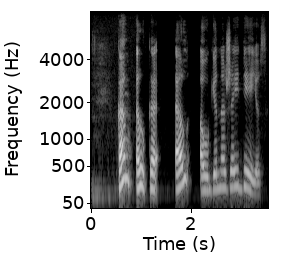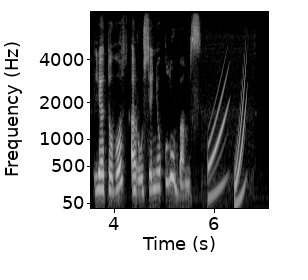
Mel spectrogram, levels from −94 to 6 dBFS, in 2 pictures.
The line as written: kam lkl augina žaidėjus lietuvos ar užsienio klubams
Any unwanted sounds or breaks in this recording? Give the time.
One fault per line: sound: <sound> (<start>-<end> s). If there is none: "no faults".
sound: chirp (5.9-6.7 s)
